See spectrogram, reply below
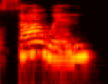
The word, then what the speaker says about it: Samhain: The festival that they would have is called Samhain, but it's spelt S-A-M-H-A-I-N.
